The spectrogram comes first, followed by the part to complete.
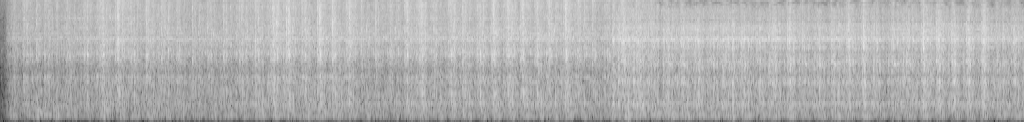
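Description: A Toyota domestic electric sewing machine stitching a seam through canvas, running steadily at a fast stitch rate with a continuous rapid needle clatter. Its tone shifts slightly about six seconds in.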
